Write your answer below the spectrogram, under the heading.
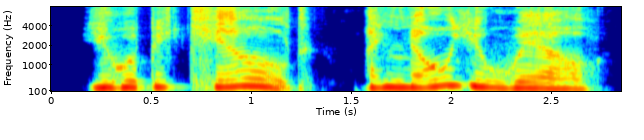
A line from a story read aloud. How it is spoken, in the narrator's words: she sobbed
